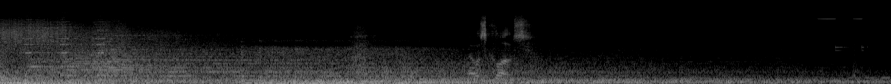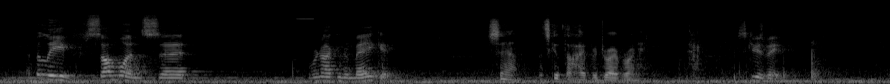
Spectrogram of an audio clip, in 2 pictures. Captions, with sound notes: [SIGHS] THAT WAS CLOSE. [BEEPS] I BELIEVE SOMEONE SAID... WE'RE NOT GOING TO MAKE IT. SAM, LET'S GET THE HYPERDRIVE RUNNING. EXCUSE ME.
